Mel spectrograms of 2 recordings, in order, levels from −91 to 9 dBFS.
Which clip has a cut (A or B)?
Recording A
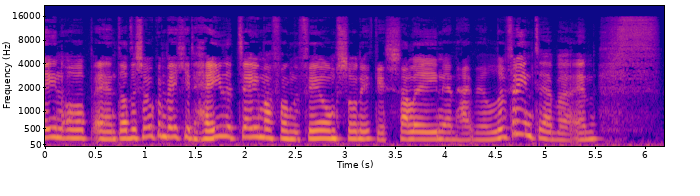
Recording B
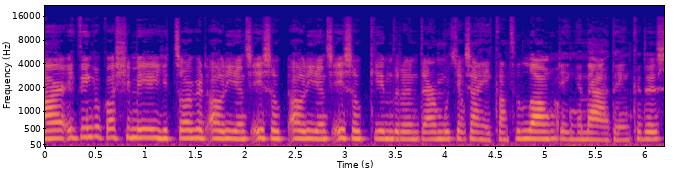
B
